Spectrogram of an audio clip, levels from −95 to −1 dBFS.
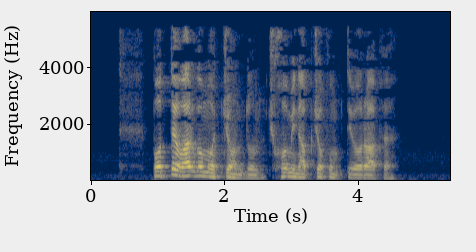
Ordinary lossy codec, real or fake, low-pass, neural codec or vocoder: MP3, 32 kbps; real; 5.4 kHz; none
